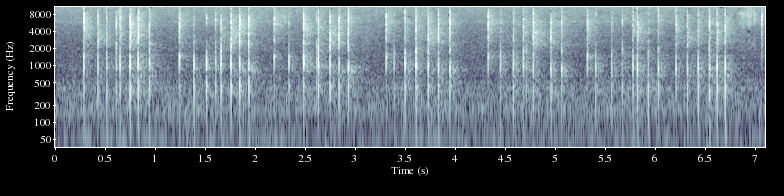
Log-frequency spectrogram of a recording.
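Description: Long nails tap and scratch a closed, flat rectangular cardboard eyeshadow palette. The result is a quick, irregular run of short, dry clicks with almost no ring, reaching into the bright highs. Soft scratching rustles fill the gaps between them at a quiet level.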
